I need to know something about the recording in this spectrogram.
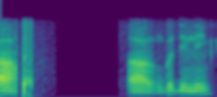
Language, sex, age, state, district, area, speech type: Manipuri, male, 30-45, Manipur, Churachandpur, rural, conversation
